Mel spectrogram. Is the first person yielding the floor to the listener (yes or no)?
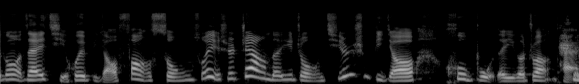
yes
